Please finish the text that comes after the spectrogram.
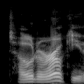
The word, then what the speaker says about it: Todoroki: here it's zuko and i'll i'll say it correctly the first time todoroki there we go okay it's been a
